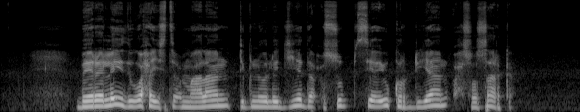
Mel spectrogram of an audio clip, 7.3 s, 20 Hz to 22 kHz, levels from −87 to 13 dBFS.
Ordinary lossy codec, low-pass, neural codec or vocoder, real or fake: none; none; none; real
